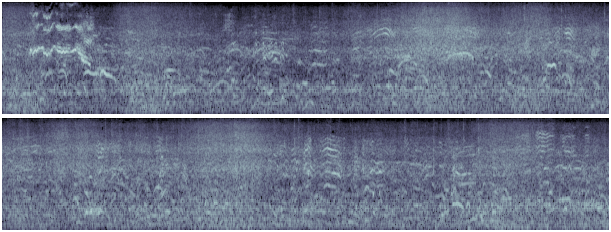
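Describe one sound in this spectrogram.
A crowd of children and adults chatter and shout on a busy beach.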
